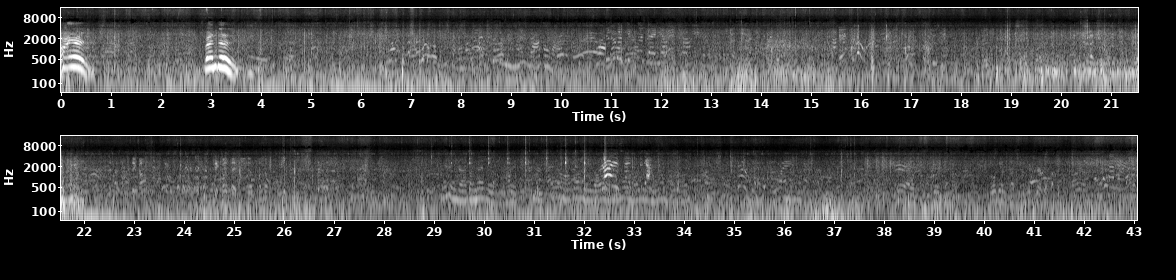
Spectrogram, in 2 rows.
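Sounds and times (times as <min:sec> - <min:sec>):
adults and children talking: 0:00.0 - 0:43.0.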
